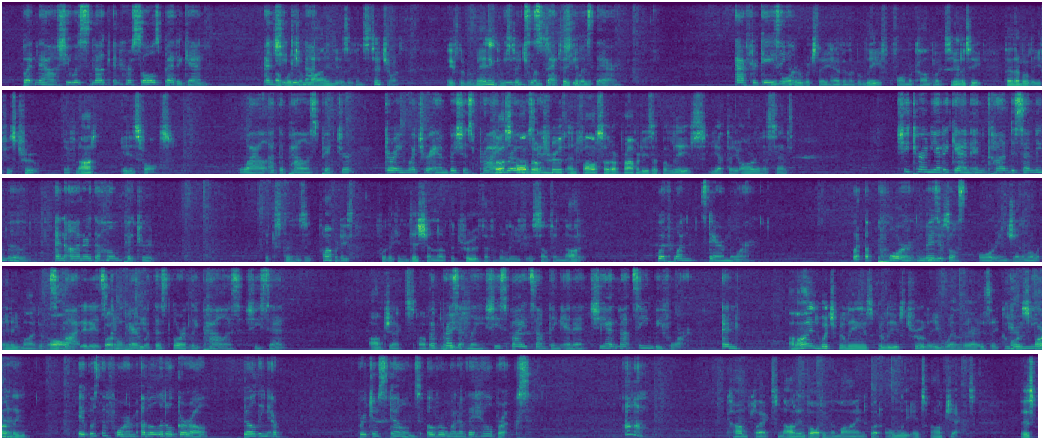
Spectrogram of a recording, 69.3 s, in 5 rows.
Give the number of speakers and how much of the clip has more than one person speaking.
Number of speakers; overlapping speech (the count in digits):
2, about 11%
